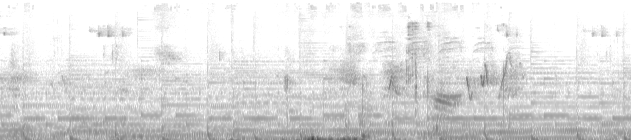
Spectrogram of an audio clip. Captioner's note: tears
